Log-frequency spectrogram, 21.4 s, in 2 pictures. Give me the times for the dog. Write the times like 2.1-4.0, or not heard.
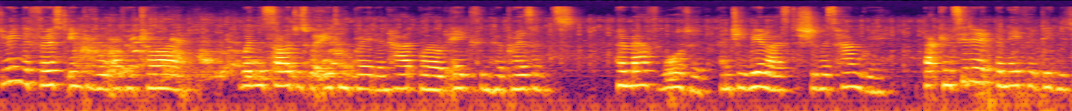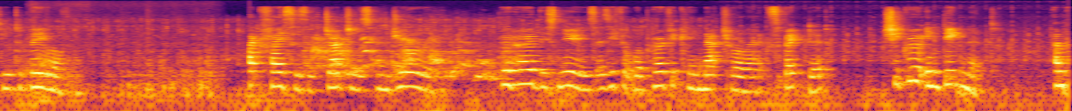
0.8-3.7, 13.8-16.0.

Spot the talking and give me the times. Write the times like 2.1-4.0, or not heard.
0.0-11.7, 13.2-21.4.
